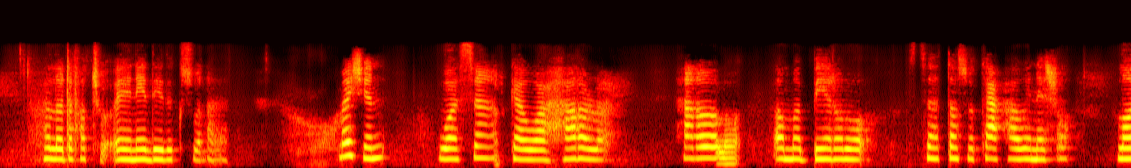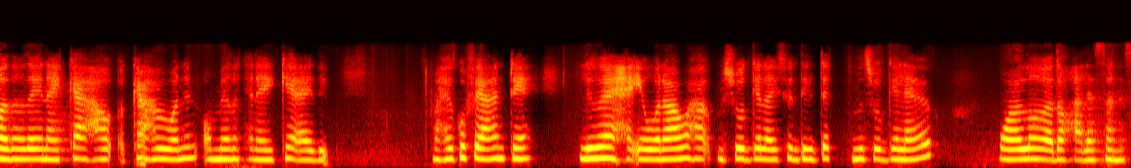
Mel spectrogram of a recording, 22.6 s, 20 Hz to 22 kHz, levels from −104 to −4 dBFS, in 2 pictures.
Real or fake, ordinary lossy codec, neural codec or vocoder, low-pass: fake; none; codec, 16 kHz, 0.5 kbps, X-Codec, WavLM features, trained on Multilingual LibriSpeech; none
